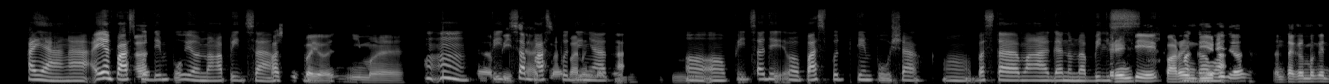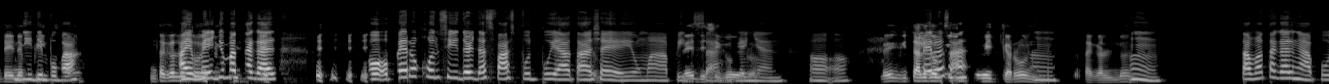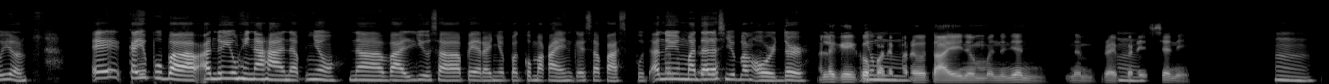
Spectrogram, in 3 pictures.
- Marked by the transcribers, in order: static; other background noise; mechanical hum; tapping; laugh; unintelligible speech; unintelligible speech
- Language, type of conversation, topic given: Filipino, unstructured, Ano ang masasabi mo sa sobrang pagmahal ng pagkain sa mga mabilisang kainan?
